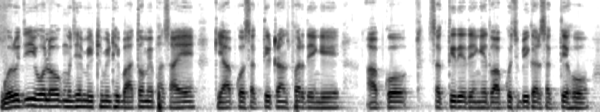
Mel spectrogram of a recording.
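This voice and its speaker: Man, mid-pitched, monotone, halting and repetitive, deferential caller, phone call recording. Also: smooth. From Shahjahanpur, Uttar Pradesh, India. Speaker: disciple and caller.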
